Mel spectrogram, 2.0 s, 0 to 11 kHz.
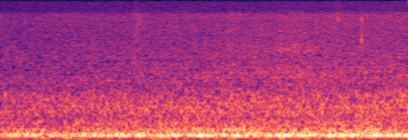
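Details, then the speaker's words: Apartment AC with iced coil and dead indoor blower, capacitor tested good (7.4 of 7.5): after swapping in a replacement thermostat the indoor blower runs with a steady low hum and even airflow, no rattles or squeals. "all right here's the one we took off and here's the one from the shop that I had and we'll just turn it the fan on [Music] there's the fan"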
